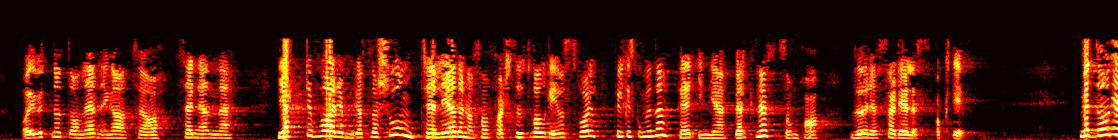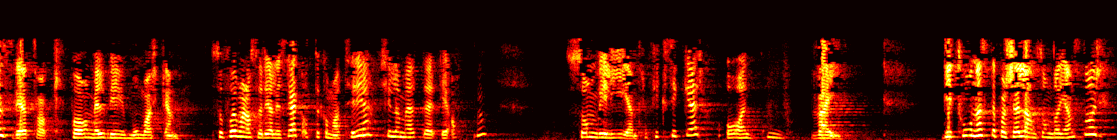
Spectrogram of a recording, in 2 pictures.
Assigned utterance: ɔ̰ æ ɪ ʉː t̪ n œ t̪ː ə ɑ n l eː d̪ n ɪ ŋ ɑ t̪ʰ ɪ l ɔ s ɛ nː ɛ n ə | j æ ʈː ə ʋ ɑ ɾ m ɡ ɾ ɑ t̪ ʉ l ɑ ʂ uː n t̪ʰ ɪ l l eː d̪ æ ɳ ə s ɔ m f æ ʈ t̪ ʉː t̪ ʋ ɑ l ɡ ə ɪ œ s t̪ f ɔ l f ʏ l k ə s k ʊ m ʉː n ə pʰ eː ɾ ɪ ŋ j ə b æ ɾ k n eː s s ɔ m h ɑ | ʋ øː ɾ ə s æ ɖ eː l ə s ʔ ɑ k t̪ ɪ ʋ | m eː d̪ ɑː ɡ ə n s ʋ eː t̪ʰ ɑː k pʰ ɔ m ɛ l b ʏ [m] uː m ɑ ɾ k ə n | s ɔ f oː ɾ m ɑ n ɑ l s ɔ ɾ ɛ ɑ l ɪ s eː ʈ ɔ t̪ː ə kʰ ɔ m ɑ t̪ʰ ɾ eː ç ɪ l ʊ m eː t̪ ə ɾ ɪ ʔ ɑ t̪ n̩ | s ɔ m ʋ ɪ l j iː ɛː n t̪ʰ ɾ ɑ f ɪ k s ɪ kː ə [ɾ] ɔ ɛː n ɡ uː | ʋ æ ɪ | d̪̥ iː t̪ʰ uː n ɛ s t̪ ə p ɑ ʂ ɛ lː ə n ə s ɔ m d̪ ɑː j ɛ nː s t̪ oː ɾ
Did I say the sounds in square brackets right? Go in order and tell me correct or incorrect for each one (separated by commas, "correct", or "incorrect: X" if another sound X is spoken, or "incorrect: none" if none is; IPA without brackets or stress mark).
correct, correct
